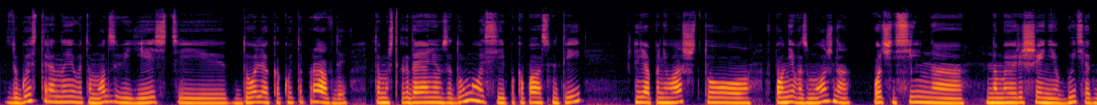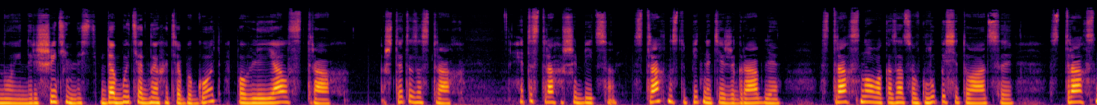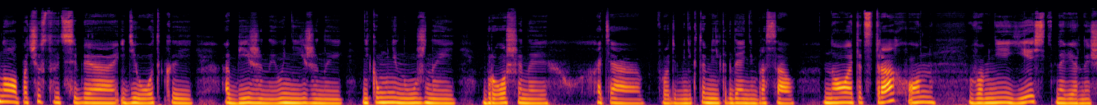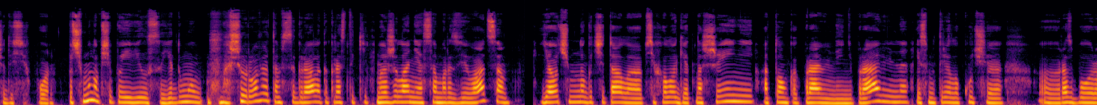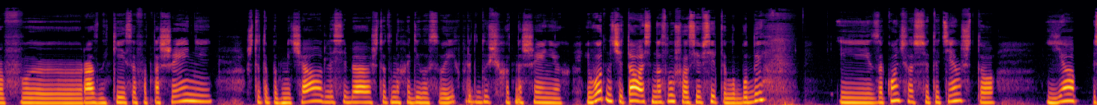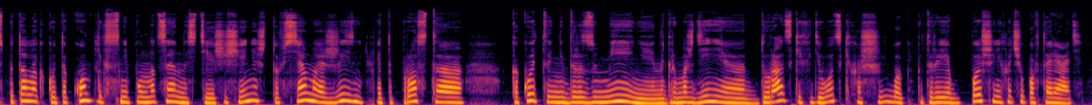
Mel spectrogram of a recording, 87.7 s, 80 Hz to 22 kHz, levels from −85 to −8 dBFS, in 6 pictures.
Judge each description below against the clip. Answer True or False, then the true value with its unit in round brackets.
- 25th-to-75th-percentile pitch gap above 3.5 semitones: False (2.7 semitones)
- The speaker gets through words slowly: False (120 wpm)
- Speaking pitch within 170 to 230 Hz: True (185 Hz)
